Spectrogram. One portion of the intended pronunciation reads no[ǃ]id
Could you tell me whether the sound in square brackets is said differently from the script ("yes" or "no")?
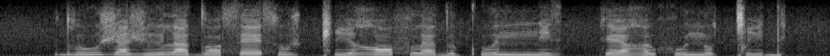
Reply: yes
